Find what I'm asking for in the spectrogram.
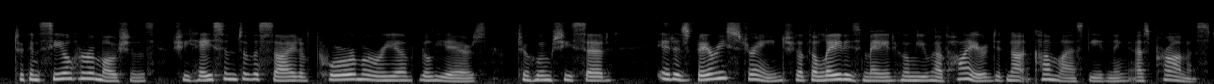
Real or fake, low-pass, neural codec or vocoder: fake; 7.2 kHz; codec, 16 kHz, 4 kbps, FreqCodec, larger model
